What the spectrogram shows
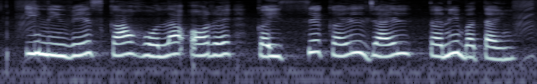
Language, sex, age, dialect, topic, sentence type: Bhojpuri, female, 18-24, Northern, banking, question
